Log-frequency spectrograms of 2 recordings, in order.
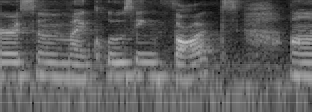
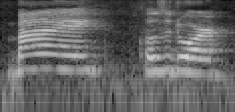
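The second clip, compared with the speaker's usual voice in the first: yelling across the room; 4 semitones higher, 7 dB louder, slower than usual. Real, not acted. Calling out to someone leaving.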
